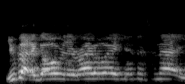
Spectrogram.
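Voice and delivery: high-pitched, fast nagging urgency; urgent urging. Retold or imitated. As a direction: mimic an excited wife giving orders. Wife urges husband once home.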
